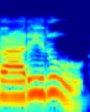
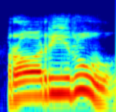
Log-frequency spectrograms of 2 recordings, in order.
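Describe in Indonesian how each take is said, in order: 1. Suku kata pertama punya vokal 'ra' yang terbuka. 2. Suku kata pertama punya vokal 'ro' yang bulat. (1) "nggak ada rariru" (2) "adanya R-O"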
